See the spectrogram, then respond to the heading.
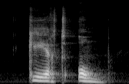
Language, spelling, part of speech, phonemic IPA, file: Dutch, keert om, verb, /ˈkert ˈɔm/, Nl-keert om.ogg
- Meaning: inflection of omkeren: 1. second/third-person singular present indicative 2. plural imperative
